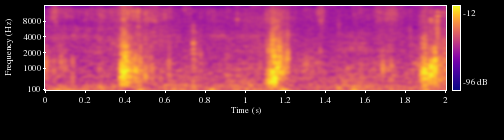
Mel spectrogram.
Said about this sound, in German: Ja, ich höre dich gehen. Und du gehst immer noch?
